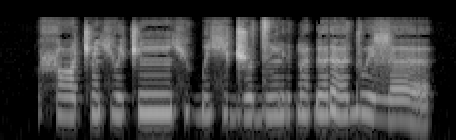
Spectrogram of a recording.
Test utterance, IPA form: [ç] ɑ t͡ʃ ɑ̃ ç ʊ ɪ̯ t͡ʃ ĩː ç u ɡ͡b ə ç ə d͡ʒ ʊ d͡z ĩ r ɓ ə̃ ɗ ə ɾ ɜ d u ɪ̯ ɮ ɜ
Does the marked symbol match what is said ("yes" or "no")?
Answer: no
